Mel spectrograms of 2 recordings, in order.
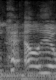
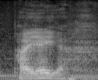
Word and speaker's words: paella: Paella. Paella. Paella. It's as if it's Spanish because like the two L's make a Y sound.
